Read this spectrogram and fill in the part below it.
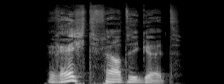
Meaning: second-person plural subjunctive I of rechtfertigen
- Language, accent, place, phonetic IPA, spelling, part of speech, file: German, Germany, Berlin, [ˈʁɛçtˌfɛʁtɪɡət], rechtfertiget, verb, De-rechtfertiget.ogg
